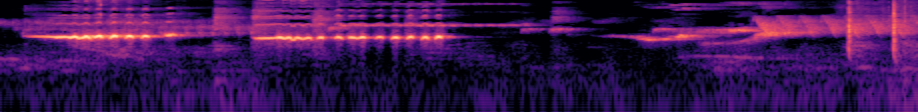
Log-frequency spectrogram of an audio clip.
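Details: Provoking song of a white-rumped shama, two long pulsed whistles on a steady pitch, followed by softer rising notes and a sharp click.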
